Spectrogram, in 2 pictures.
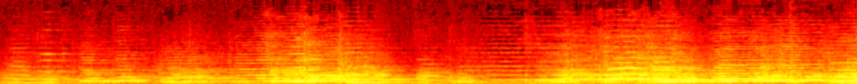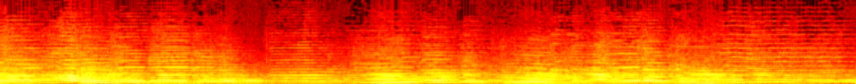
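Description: Folk tune played by a trio of fiddle, nyckelharpa and accordion, the bowed melody over the accordion's held chords, growing a little louder about six seconds in.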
